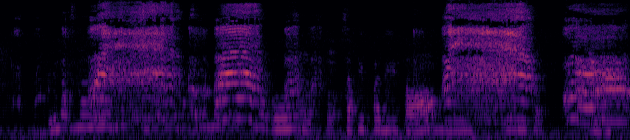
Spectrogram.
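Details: Newborn crying just after a normal vaginal delivery: loud, high-pitched crying in repeated bursts with breaths between, adult voices nearby.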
